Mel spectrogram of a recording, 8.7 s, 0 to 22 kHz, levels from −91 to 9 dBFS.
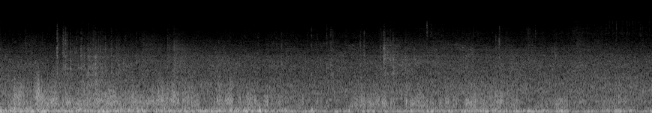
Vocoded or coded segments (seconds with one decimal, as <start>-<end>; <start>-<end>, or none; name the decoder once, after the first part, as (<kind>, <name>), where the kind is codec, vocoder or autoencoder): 2.0-3.1 (autoencoder, DAC-VAE); 6.7-7.3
